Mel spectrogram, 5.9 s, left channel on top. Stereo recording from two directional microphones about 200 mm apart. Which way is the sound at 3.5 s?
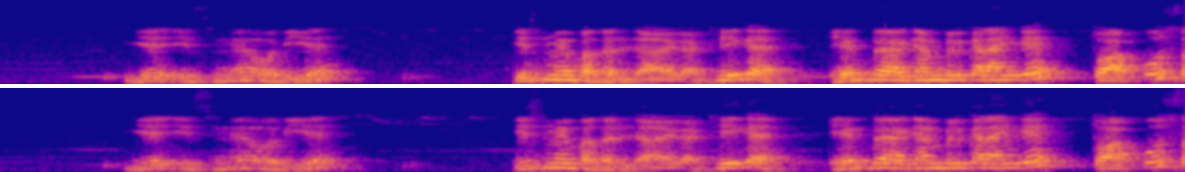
20° right (ahead or behind).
